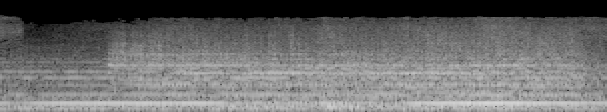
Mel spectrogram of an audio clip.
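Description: A very long freight train loaded with iron ore rumbles steadily past in the desert of Mauritania, its wheels and cars grinding and droning at constant loudness, with a sustained metallic squeal riding over the heavy, continuous roar.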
